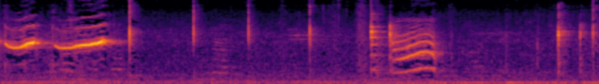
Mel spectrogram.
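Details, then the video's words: Talking parrot whistles two wavy, rising phrases, then faint clicks, a downward-curving harmonic call, and a few sharp ticks against quiet background hum. "TALKING PARROT (BEAUTIFUL VOICE)"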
